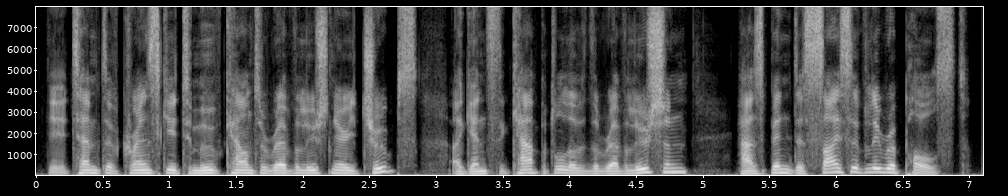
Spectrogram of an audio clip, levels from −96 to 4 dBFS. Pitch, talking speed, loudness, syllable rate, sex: 130 Hz, 160 wpm, -17 LUFS, 6.4 syllables/s, male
